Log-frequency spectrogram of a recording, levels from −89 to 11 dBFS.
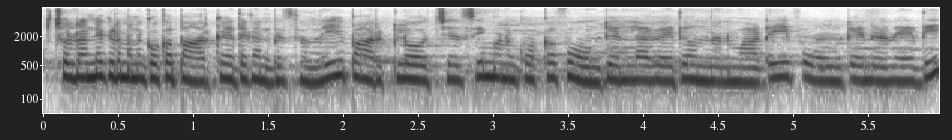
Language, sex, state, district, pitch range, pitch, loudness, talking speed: Telugu, female, Andhra Pradesh, Chittoor, 240-280 Hz, 260 Hz, -15 LUFS, 210 wpm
